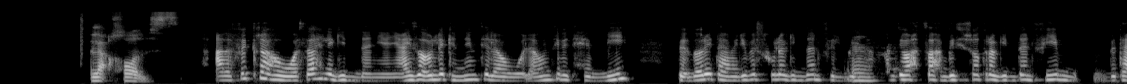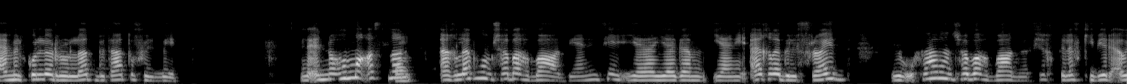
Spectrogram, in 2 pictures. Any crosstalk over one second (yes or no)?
no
